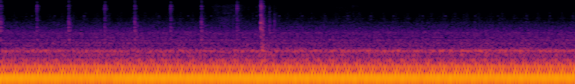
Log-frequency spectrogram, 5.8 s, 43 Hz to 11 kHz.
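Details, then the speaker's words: Mitsubishi Lancer EVO 5 stopped with aircon off: steady deep idle with light fast ticking for the first few seconds, then fading; noisy hydraulic lifters. "I can hear the noisy lifters, so you might be able to hear it through the camera."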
